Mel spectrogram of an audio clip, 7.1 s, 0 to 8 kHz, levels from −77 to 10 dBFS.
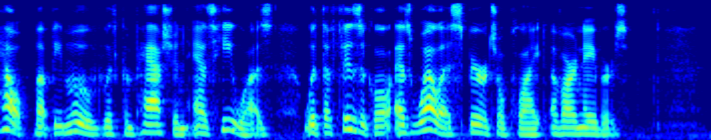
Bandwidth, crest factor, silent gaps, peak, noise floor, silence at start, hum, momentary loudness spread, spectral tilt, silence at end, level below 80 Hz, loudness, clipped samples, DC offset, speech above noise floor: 7.6 kHz; 20 dB; none; -12 dBFS; -58 dBFS; 0 s; none; 10 LU; -4 dB/octave; 0.85 s; -66 dBFS; -31 LUFS; under 0.1%; under 0.1%; 28 dB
